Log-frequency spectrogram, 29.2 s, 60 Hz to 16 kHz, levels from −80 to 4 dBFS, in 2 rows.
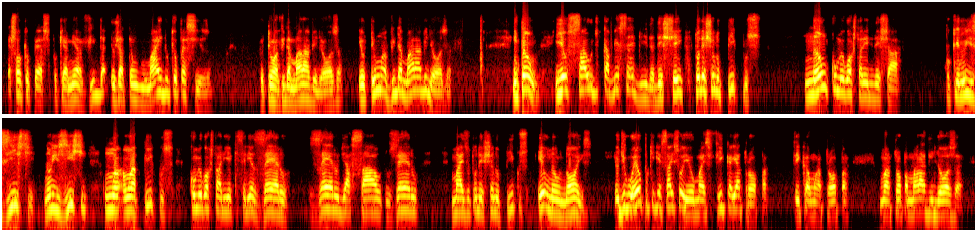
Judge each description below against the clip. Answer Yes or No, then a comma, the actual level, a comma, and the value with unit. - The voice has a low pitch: No, medium, 165 Hz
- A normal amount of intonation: No, wide, 5.8 semitones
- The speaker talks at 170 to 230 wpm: Yes, fast, 185 wpm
